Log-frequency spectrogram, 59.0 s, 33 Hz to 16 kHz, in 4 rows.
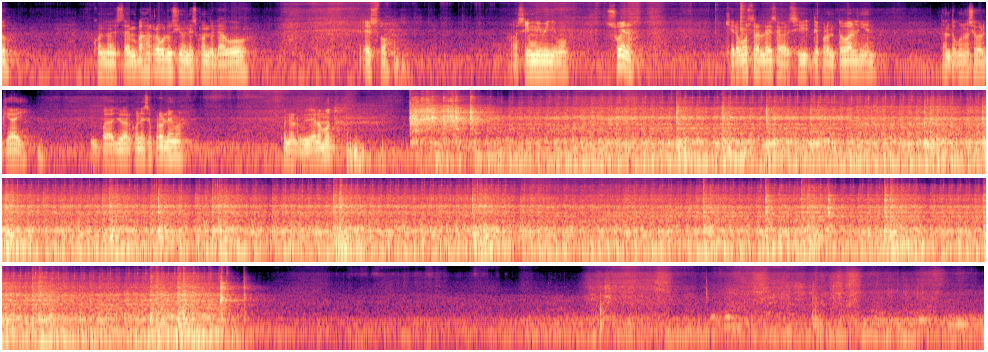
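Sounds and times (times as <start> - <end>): sharp irregular engine clicks: 20.9 - 48.1
motorcycle engine at low revs: 20.9 - 48.2.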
